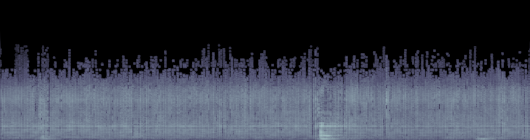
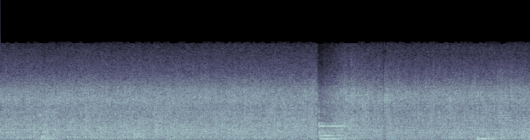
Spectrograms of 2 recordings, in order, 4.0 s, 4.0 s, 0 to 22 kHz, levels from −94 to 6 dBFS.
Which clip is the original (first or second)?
second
